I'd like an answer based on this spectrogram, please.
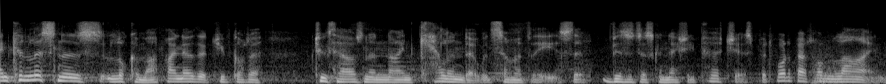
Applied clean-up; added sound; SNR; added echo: none; none; none; none.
